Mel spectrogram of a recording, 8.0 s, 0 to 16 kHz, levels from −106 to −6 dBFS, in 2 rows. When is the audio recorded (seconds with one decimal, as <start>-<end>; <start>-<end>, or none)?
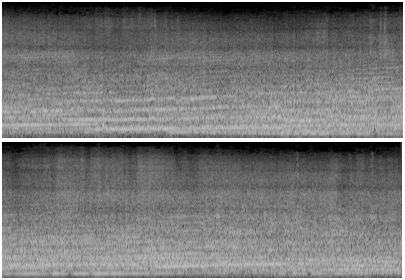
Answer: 0.0-8.0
